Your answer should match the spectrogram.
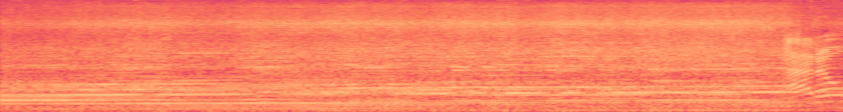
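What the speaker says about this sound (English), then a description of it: "Listen to the motor just for a second." A NASCAR Winston Cup stock car engine at Rockingham runs loud and steady on track, a smooth sustained droning roar with a slight rise near the end.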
